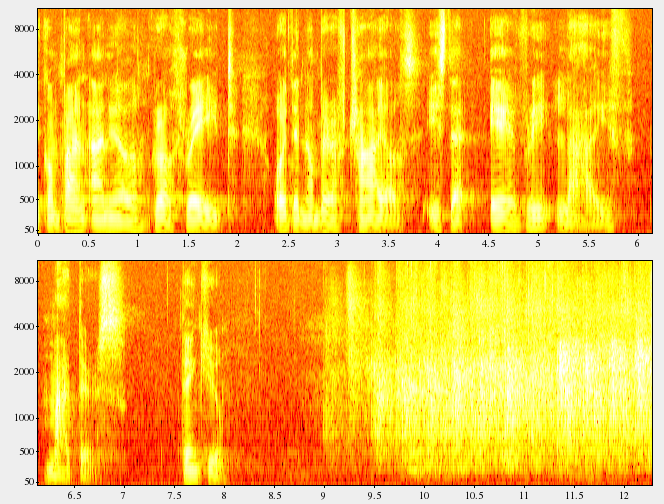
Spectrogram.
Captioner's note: applause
